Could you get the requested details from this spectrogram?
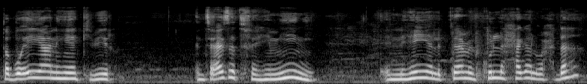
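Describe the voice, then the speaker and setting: Woman doing an egyptian auntie type, very high voice, quick, keeps asking why and pushing back. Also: dark tone. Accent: Egyptian Arabic. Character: concerned older relative of the mother, calm and questioning.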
